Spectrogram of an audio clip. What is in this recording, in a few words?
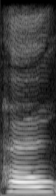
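"pou", Mandarin, first tone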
